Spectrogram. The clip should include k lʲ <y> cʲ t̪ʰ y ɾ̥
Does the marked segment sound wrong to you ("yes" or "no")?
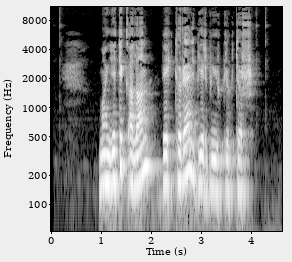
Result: no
